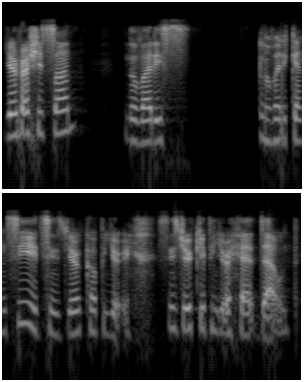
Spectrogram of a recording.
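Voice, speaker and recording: A woman voicing a mellow but stubborn, mature-minded little girl in a story, speaking hesitantly. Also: fairly low pitch, normal speed, no echo, highs cut off. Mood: hesitant, polite. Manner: hesitant, mumbling.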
